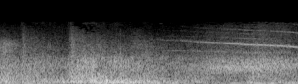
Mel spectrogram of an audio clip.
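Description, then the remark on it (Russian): Cannon fire in a naval battle between the Turkish-Egyptian fleet and the allied squadron of Russia, England and France: a continuous heavy roar of booms and blasts, with one sharper crack early on and a high whistling tone sliding downward through the din. “Ядра кончились, так они нашито всякое железо в пушке забивают, а?”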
